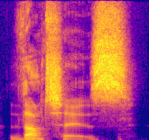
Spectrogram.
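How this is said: The middle t is clear and crisp. "영국식 같은 경우에는 T 발음을 살려가지고"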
